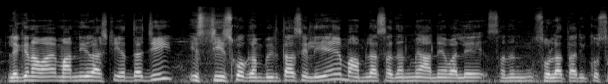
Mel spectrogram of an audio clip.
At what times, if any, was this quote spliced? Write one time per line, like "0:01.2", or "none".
0:01.8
